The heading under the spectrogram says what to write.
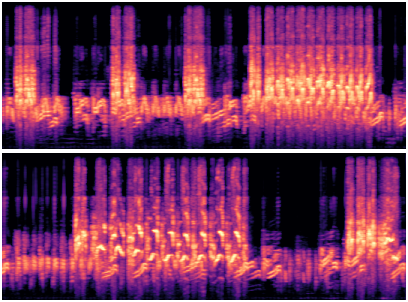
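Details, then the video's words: Sogon calls used as a lure for bird trapping: dense, very high-pitched twittering and sharp chirps in rapid bursts, broken by short pauses near one, three and six seconds, with a faint low hum underneath. "SUARA PIKAT BURUNG SOGON ONTONG"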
